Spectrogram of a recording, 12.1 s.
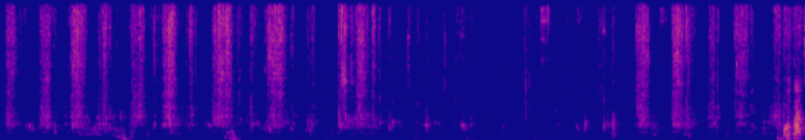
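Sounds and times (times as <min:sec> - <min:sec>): crunchy snack being chewed: 0:00.1 - 0:07.2.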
